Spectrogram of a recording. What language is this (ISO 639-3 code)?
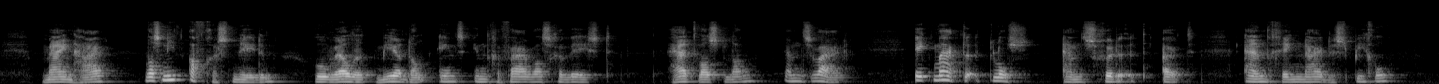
nld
